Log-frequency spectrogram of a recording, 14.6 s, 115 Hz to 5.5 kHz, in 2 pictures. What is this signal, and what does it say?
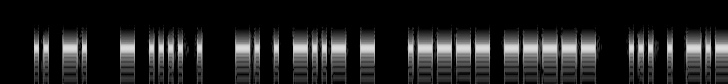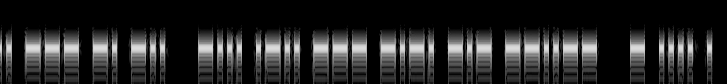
Morse code, heard as a keyed tone, about 25 wpm, 600 Hz. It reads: IN THE NEXT 10 SECOND BLOCK, THE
